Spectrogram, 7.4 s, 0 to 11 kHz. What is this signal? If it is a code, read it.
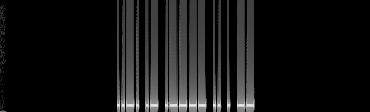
Morse code, heard as a keyed tone, about 25 wpm, 700 Hz. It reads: FA1IEM
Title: DXCC-100 Call Signs - 6 Characters - 25wpm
